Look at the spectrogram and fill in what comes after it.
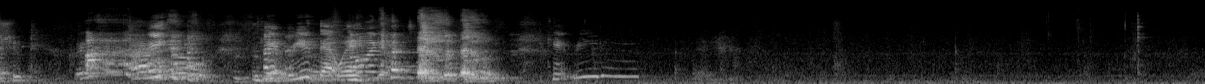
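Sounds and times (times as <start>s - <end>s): people talking: 0.0s - 7.3s
person coughing: 4.2s - 5.2s.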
